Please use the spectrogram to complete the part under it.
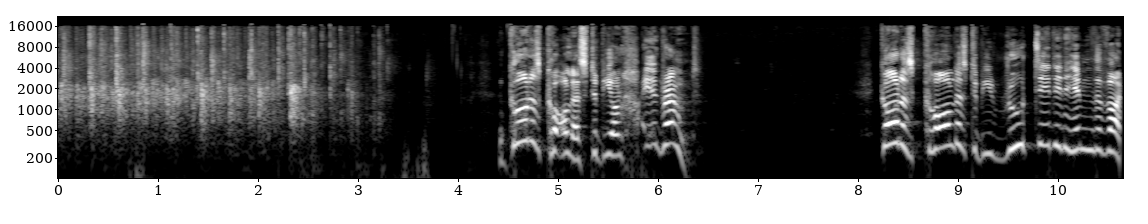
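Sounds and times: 
crowd applause: 0:00.0 - 0:03.4
speech: 0:04.5 - 0:06.5, 0:08.3 - 0:10.6.

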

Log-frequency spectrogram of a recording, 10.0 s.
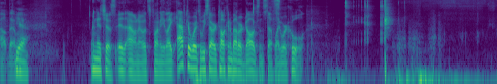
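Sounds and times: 
speech: 0:00.1 - 0:00.8, 0:01.8 - 0:06.3
soda can being opened slowly: 0:05.0 - 0:05.8, 0:06.8 - 0:08.2.

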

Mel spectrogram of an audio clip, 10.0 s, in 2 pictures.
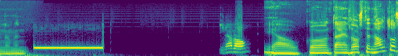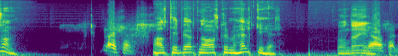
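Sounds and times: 
speech: 0:00.0 - 0:00.7, 0:02.8 - 0:05.3, 0:06.3 - 0:08.6, 0:09.2 - 0:09.9
telephone call ringing out to Kópavogur: 0:00.4 - 0:01.3.

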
